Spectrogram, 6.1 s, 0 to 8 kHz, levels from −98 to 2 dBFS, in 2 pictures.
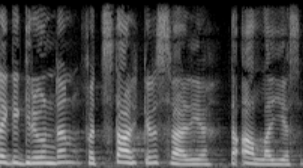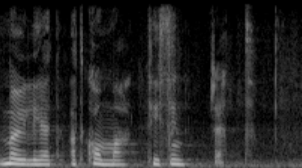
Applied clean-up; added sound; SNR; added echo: none; none; none; none.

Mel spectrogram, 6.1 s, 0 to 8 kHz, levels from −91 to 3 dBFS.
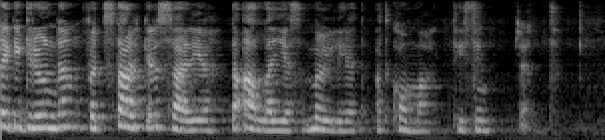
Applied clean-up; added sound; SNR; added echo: none; none; none; reverberation time 0.2 s.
